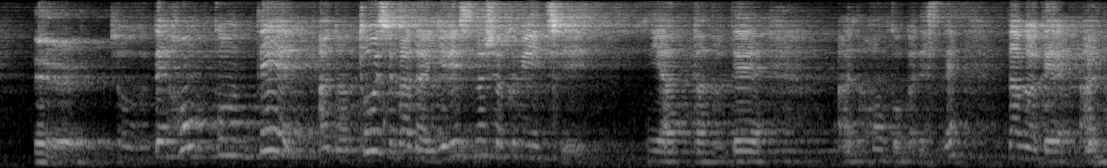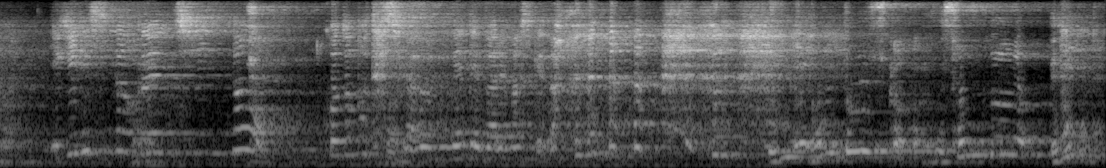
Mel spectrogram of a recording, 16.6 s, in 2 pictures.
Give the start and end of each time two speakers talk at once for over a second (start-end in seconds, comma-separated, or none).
none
